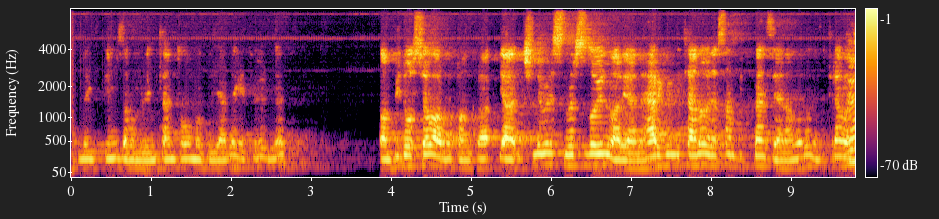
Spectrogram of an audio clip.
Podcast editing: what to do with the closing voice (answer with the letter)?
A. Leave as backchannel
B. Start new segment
A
